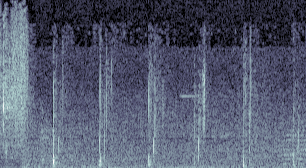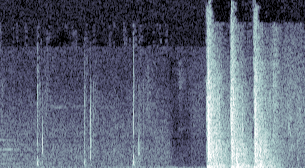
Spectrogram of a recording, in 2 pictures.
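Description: Knocking on a door in a film scene: a steady series of quiet footsteps leads into a quick run of several loud, heavy knocks.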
